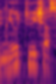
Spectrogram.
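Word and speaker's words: nutritious: 40 নম্বরে নিউট্রিশাস অর্থ কি? পুষ্টিকর। নিউট্রি, এটা তোমরা এইভাবে পড়তে পারো, নিউট্রিশাস অর্থ নিউট্রিশাস অর্থ কি? পুষ্টিকর। TIOUS নিউট্রিশাস, পুষ্টিকর। আচ্ছা, আবার বলছি, নিউট্রিশাস, নিউট্রিশাস, নিউট্রিশাস, এটার উচ্চারণ হবে শ্বাস, শ্বাস, পুষ্টিকর।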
